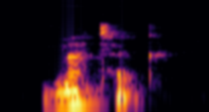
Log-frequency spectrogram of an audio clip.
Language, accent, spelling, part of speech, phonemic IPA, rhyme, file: English, Southern England, mattock, noun / verb, /ˈmætək/, -ætək, LL-Q1860 (eng)-mattock.wav
- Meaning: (noun) An agricultural tool whose blades are at right angles to the body, similar to a pickaxe; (verb) To cut or dig with a mattock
